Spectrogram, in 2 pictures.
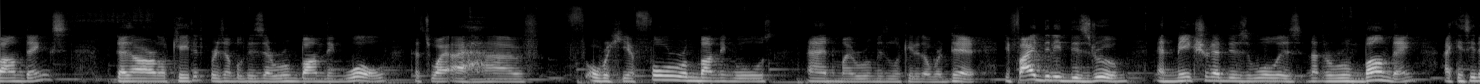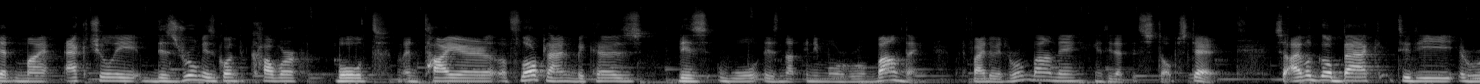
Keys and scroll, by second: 10.4-11.1 typing.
